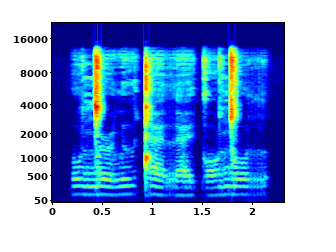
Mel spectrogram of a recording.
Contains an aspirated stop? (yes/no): no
